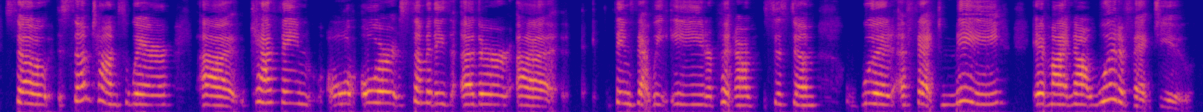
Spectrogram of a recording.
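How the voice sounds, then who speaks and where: Female vocal coach, middle-aged, high register, chatty anecdotal teaching style. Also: takes it slowly, a bit bright, low-quality recording. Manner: conversational, acts out quoted remarks. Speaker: vocal coach giving a webinar. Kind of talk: informal teaching with personal anecdotes.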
